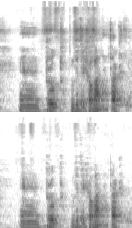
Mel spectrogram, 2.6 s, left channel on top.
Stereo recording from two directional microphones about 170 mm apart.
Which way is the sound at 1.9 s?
5° left (ahead or behind).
